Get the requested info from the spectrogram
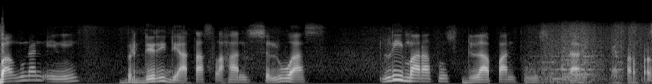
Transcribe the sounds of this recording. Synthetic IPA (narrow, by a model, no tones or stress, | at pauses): baŋunanini | bərdiɾidia̰t̪asla̰ɦansəluas | limaɾat̪usdəlapanpulusəmbilanmɛt̪ə̰rpə̰r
